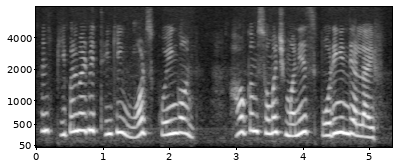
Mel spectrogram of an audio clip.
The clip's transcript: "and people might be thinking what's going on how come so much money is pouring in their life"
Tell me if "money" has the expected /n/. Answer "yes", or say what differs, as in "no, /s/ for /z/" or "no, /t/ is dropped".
yes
